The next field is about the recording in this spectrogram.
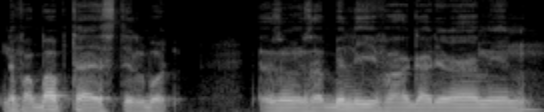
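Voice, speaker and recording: A young man with a Jamaican accent speaks in a very low, dark, mellow bass. He talks in a laid-back way, in patois, as a guest artist on an interview podcast, checking in with his listener at the end of his sentences. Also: flat delivery, brisk. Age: young adult. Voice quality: deep bass voice. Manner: laid-back, peppers talk with "you see me?".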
